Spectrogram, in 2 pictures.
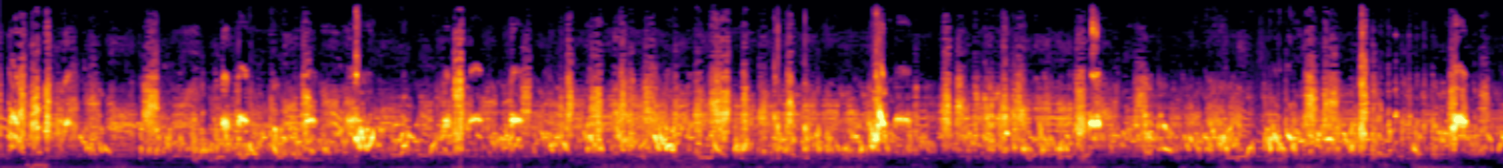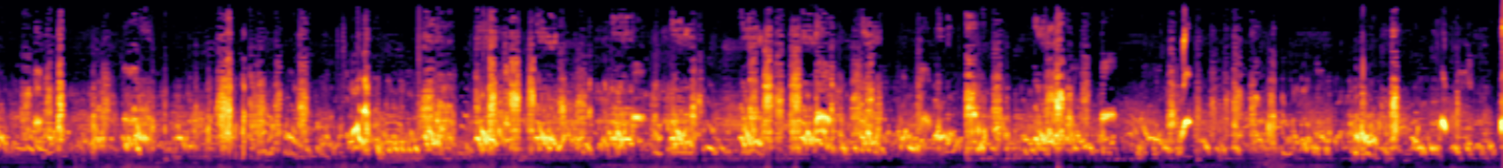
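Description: Male budgerigar warbling without pause: a fast, unbroken chatter of squawks, chirps and sharp clicks, the song that male budgies use in courtship.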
